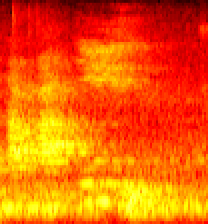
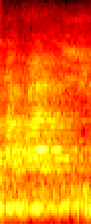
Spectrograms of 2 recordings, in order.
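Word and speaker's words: 高い: di akirnya itu ada Taka i suzusi i yasu i tamu i semuanya adalahakiran huruf i Tapi bacanya bukan takaiai ya tapi Takai suzushi yasui Samui atswiswi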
